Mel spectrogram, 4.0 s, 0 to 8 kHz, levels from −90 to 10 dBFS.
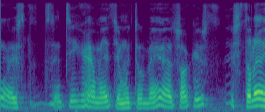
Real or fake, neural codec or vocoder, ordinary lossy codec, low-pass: real; none; none; 7.2 kHz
